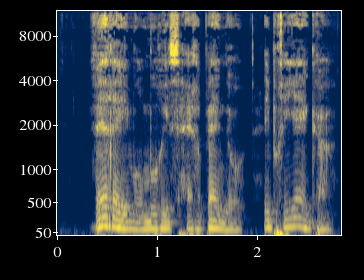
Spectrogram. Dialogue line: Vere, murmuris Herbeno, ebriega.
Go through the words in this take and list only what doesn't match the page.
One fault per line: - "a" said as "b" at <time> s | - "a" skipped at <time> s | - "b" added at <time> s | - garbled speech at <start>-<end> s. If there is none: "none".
none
